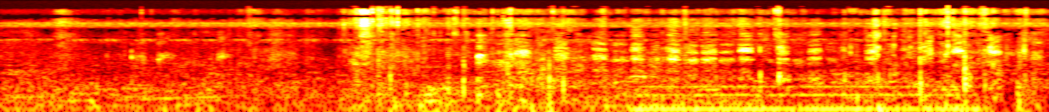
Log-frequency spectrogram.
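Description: Dogs play-fighting, panting and whining, with short irregular sounds starting about three and a half seconds in. A low steady drone joins in the second half.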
